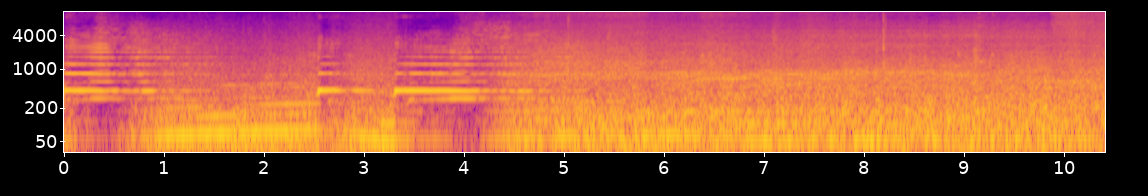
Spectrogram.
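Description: NJ Transit Arrow III electric multiple-unit train sounding its horn for a grade crossing: a long blast, a short one, then a long one. After that comes the steady rumble and wheel noise of the train passing close by.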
